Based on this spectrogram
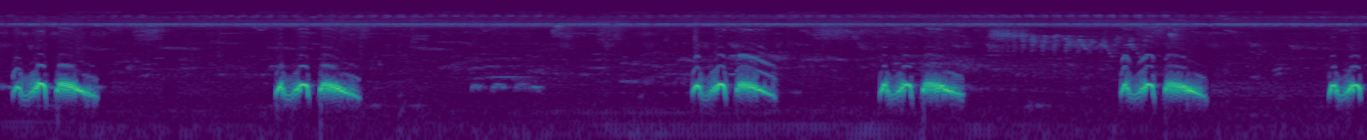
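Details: Calling spotted dove repeating its hoarse coo-croo phrase six times, roughly every two seconds, each a short warbling coo and a longer falling note, with a few soft bird notes and a steady high whine in the background.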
